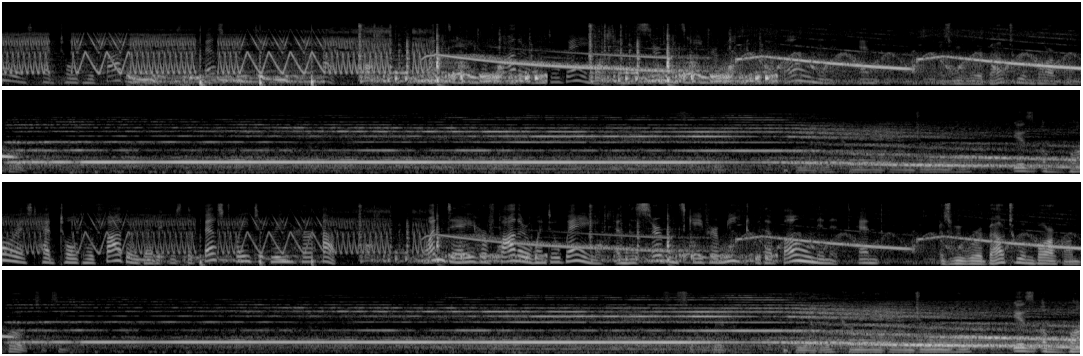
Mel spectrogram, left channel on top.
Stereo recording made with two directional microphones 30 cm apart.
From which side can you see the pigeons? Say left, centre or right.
left.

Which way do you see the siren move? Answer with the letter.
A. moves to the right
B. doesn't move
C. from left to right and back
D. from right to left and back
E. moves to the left
A.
